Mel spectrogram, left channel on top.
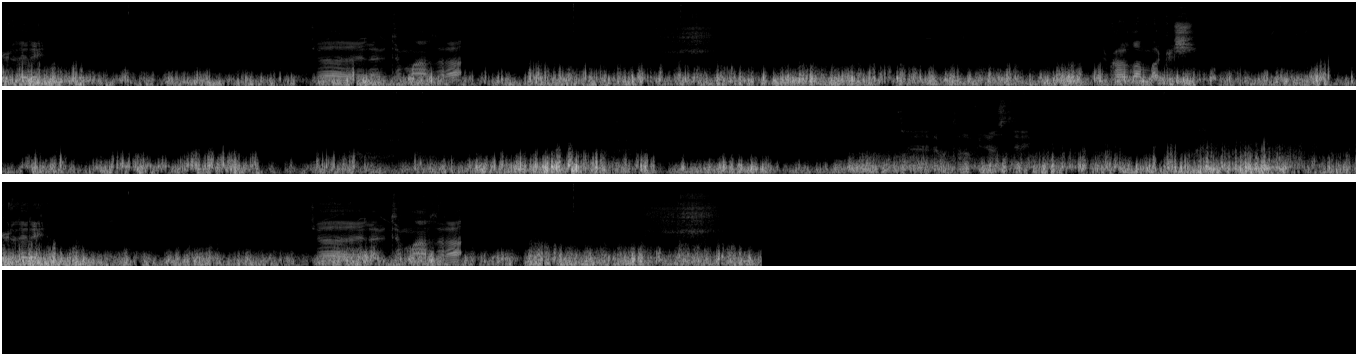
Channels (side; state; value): right; drops out; at 7.6 s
